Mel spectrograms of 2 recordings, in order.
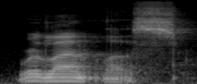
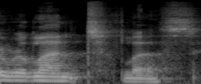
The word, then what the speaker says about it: relentless: vowels correct is to start with the lent syllable. Try lentless, relentless. That's going to help that lent stay in your mind as the stress syllable. And then you notice when I put it together, relentless, that I typically don't say relentless. You can't hear a release of air for this T sound.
